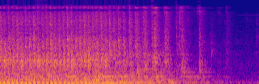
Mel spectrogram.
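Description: A four-cylinder boat engine runs steadily with a regular mechanical knock while the boat passes through a lock on a London river, loud and close at first and then tapering off near the end.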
